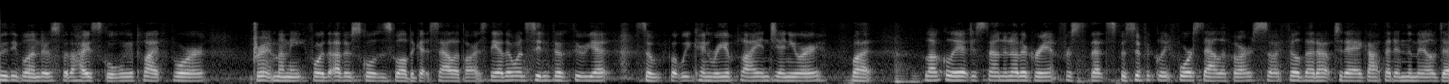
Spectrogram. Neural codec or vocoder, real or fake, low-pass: codec, 16 kHz in and 24 kHz out, 0.9 kbps, LongCat-Audio-Codec, four codebook decoder; fake; 7.2 kHz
